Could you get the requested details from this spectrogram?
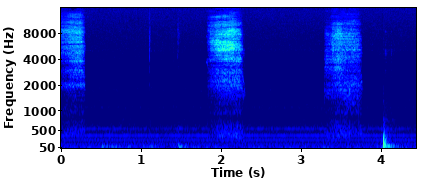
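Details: Wild barn owl chicks in a monitored nest box, being fed, give three harsh, breathy hissing snores spaced about one and a half seconds apart, ending with a sharp knock, over a steady low hum.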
